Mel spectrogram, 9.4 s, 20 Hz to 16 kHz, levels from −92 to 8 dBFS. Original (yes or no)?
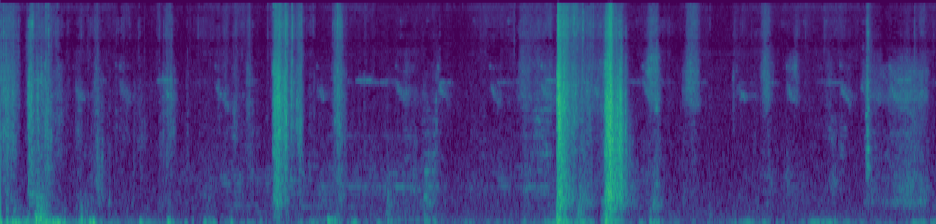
yes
